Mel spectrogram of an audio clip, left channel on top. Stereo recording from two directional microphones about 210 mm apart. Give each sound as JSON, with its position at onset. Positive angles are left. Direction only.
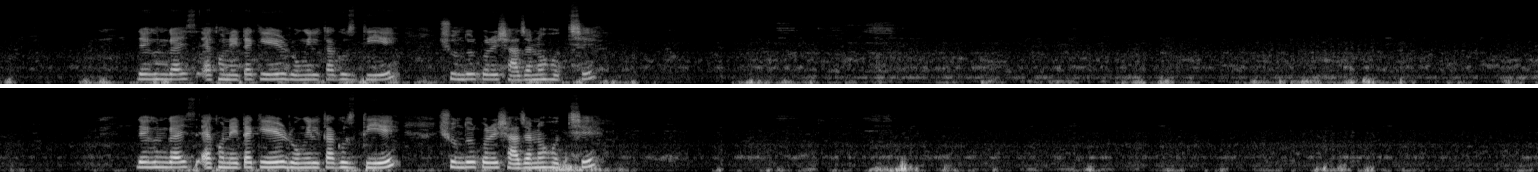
{"t": 1.4, "sound": "speech", "side_deg": -30}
